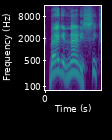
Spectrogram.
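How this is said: It is said in a put-on old man's voice.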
